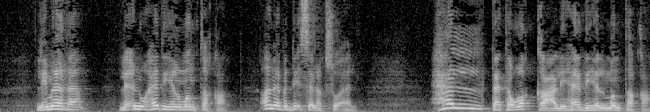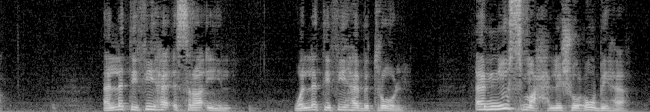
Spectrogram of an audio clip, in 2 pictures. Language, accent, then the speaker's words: Arabic; Syria; كانوا يرفعون شعارات قومجية عندنا في سوريا مثلا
